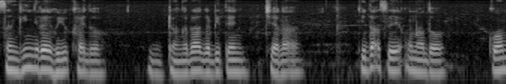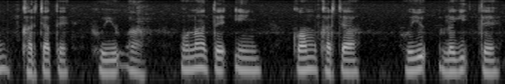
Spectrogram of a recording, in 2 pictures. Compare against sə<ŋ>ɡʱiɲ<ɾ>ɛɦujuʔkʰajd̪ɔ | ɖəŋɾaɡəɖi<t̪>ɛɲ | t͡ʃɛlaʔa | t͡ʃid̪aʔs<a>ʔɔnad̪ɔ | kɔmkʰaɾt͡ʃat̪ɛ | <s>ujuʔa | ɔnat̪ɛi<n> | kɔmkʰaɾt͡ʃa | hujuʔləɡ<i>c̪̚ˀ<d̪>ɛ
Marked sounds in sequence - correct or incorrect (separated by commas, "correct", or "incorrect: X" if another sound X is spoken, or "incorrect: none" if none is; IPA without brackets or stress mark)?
correct, correct, correct, incorrect: ɛ, incorrect: h, incorrect: ɲ, correct, incorrect: t̪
